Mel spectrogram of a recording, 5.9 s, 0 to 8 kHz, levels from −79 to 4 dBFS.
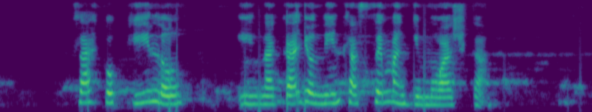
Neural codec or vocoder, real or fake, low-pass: vocoder, 22.05 kHz, 80 mel bands, WaveNeXt; fake; 7.2 kHz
